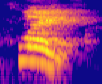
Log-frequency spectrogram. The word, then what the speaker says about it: place: Place. Pull A, and that E is silent because the E gave its power to the A.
